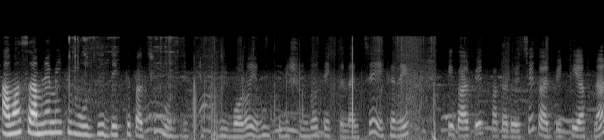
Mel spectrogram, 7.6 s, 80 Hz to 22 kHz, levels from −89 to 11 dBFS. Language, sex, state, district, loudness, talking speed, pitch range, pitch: Bengali, female, West Bengal, Malda, -22 LUFS, 190 wpm, 190-265 Hz, 215 Hz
